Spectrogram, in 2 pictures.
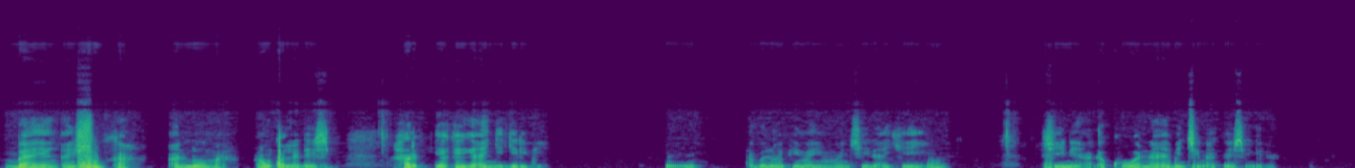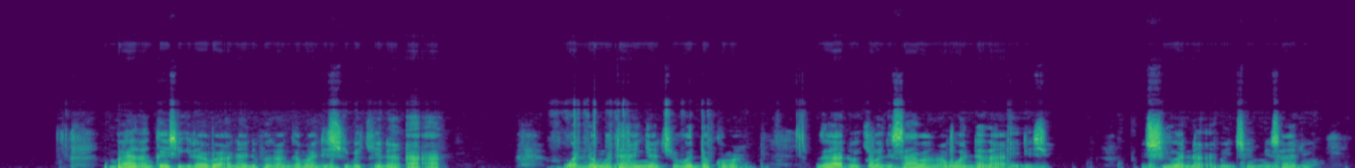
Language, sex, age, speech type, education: Hausa, male, 15-29, spontaneous, tertiary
